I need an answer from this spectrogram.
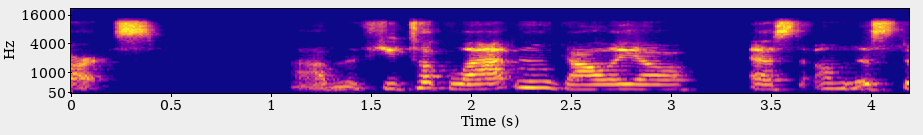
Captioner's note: woman speaking in foreign language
